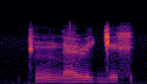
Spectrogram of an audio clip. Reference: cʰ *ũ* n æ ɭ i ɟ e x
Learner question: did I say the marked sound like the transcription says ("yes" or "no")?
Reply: yes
